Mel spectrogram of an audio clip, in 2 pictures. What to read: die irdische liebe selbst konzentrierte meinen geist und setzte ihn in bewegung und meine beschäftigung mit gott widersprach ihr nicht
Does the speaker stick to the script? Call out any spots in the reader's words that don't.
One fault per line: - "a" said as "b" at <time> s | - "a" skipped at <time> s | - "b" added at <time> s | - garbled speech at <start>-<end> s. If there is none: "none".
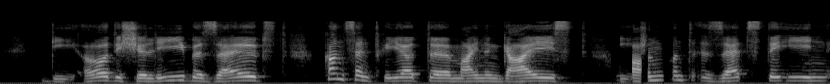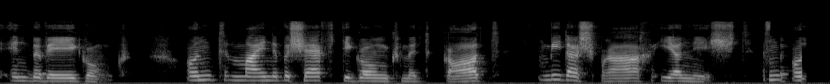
- garbled speech at 6.1-6.6 s
- garbled speech at 15.9-16.4 s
